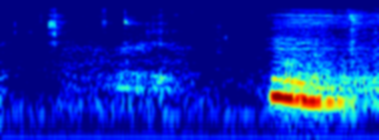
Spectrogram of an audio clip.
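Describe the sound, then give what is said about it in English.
Quiet wet mouth sounds of someone chewing and sucking on food, with soft smacking clicks that build into a louder, sustained slurp near the end. “need to suck all of this off. So I don't make a mess.”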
